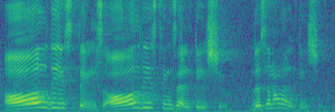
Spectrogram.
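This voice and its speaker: Woman, bright tense voice, playful teacher, classroom lecture. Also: high-pitched, big pitch swings, normal speed. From Kerala, India. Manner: playful, teasing, coaxing students, mixes in Hindi words. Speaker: economics teacher.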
